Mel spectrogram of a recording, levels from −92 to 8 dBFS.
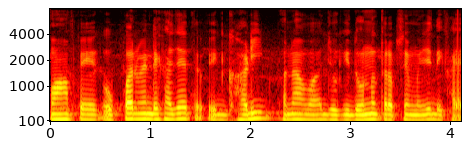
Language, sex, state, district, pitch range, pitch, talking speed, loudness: Hindi, male, Bihar, Araria, 130-140 Hz, 130 Hz, 290 wpm, -19 LUFS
